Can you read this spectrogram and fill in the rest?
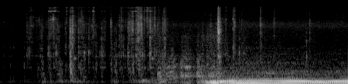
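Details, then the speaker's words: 2006 VW Polo 9N petrol engine starting and settling into a fast, very rough, uneven high idle caused by a damaged vacuum hose leaking vacuum, which also leaves a very stiff brake pedal. "that the car idles quite high it's a very rough idle"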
